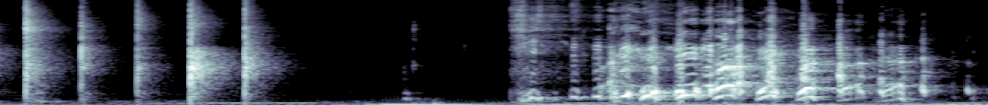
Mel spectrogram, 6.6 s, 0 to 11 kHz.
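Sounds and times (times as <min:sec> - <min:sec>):
hand claps: 0:00.0 - 0:02.1
laughter and chuckling: 0:03.5 - 0:06.5.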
